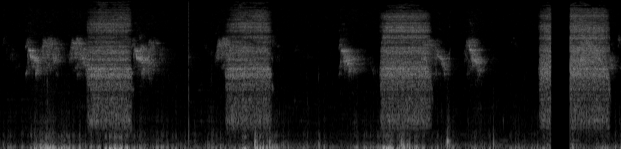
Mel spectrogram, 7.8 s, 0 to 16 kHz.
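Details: Webcam at a barn owl nest in Cabañeros National Park, Spain, 2023 breeding season: four broad rasping hisses roughly every two seconds alternate with brief high chirps over steady low noise.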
